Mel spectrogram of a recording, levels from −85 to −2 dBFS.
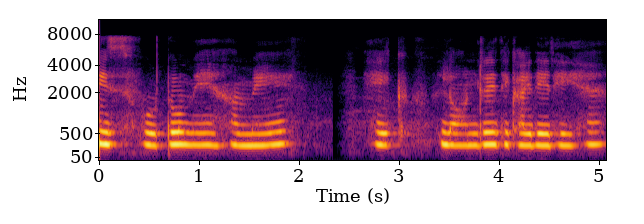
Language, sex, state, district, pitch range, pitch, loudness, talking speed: Hindi, female, Uttar Pradesh, Etah, 250-265 Hz, 255 Hz, -17 LUFS, 120 wpm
